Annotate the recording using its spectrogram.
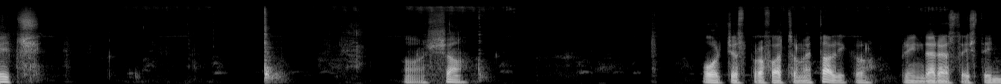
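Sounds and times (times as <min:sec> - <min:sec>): rustle of handling: 0:03.2 - 0:04.0.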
